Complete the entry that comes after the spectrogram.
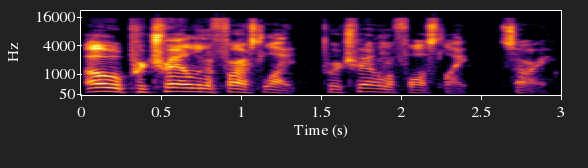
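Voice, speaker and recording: A man's voice: mid-range voice, expressive, brisk, gravelly. Blunt man with a mid-range voice. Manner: blunt, exasperated, profane. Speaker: host, legal commentator. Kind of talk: casual legal commentary.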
